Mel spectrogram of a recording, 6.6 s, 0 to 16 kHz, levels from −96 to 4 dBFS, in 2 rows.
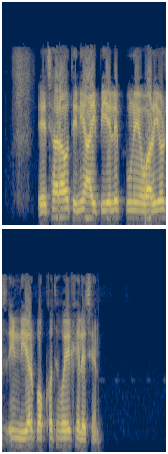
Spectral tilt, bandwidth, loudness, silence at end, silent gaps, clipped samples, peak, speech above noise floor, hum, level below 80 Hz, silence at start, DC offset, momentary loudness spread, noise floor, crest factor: -3 dB/octave; 7.8 kHz; -13 LUFS; 1.4 s; none; under 0.1%; 0 dBFS; 69 dB; none; -56 dBFS; 0.25 s; under 0.1%; 10 LU; -82 dBFS; 16 dB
